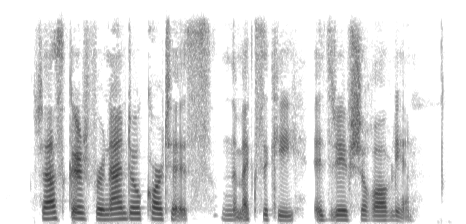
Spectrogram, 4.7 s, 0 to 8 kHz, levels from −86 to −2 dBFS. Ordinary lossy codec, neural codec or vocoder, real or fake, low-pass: Opus, 64 kbps; none; real; 7.2 kHz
